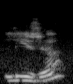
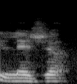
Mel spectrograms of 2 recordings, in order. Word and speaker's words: leisure: In the some people would say leisure, some people would say leisure, right? Both are right. You can use either of the pronunciation. That's fine. Leisure or leisure. Just make sure that you say j and not sh, right?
